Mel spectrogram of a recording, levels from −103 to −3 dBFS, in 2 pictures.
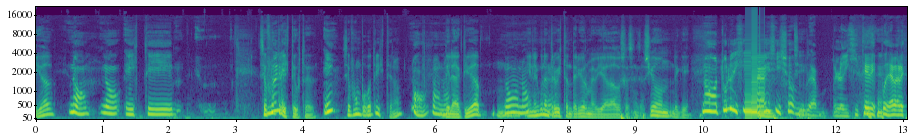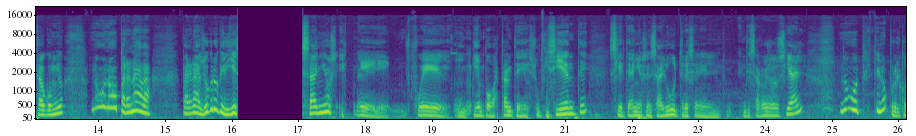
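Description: From 10.63 to 10.95 s the sound turns into a rigid, metallic buzz pitched at about 66.7 Hz, while the underlying sound still shows through roughly. This is robotic sound from repeated short buffers. The likely cause is audio arriving too slowly, so a snippet of about 15 ms was looped to fill the gap and most of the real audio in that stretch was skipped. A steady tone forms at the loop rate. A stutter or echo would instead give audible repeats.

From 16.08 to 17.06 s there is a rebuffering stall. The audio drops to silence for close to a second and then picks up exactly where it halted. Playback ran out of buffered data and waited for more to arrive. A dropout would lose material, but here nothing is missing and nothing jumps ahead. The only change is about 0.98 s of added time, so everything after it plays that much later.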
